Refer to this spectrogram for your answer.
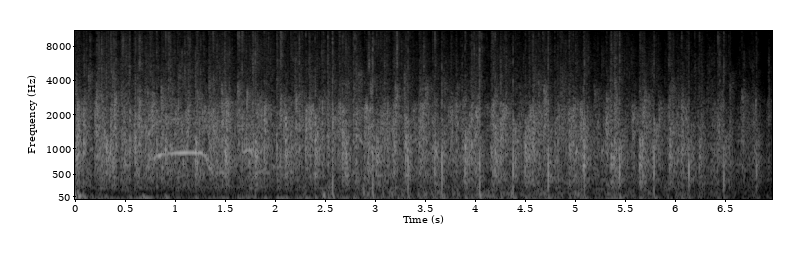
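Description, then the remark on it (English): A large audience claps steadily for several seconds for the announced winning team, Whiz Writers and the Curse of the Nomed, a dense, even roar of many hands with a brief whistle early on and no talking over it. “A huge round of applause, please, for Whiz Writers and the Curse of the Nomed.”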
